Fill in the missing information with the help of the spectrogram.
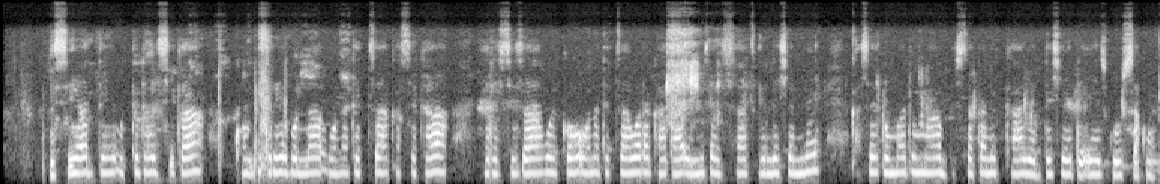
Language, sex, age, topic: Gamo, male, 36-49, government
